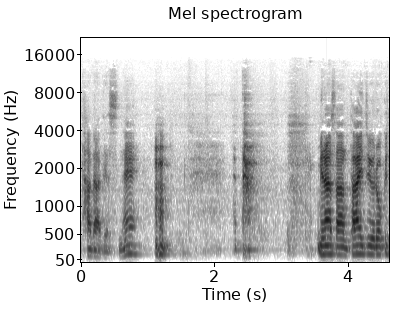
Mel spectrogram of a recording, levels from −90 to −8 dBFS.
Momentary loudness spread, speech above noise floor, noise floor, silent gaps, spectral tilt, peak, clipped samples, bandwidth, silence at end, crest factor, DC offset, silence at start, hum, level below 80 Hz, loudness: 25 LU; 26 dB; -48 dBFS; none; -4 dB/octave; 0 dBFS; under 0.1%; 15 kHz; 0 s; 24 dB; under 0.1%; 0.05 s; none; -76 dBFS; -22 LUFS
